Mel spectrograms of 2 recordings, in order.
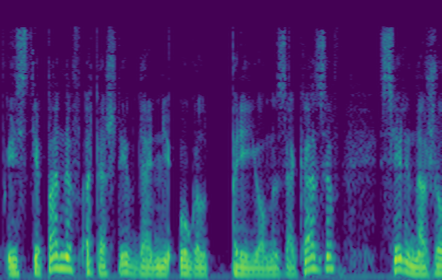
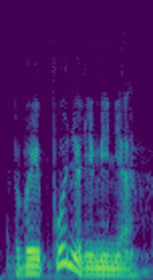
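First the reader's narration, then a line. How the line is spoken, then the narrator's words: Dry, curt. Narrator (Russian): сухо осведомился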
